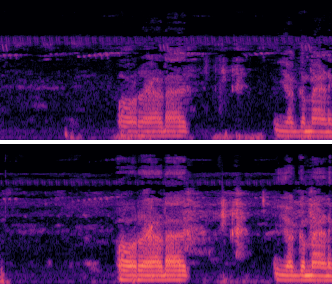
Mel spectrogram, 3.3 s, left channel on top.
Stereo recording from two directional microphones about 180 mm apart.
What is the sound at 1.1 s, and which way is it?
A man's voice, 45° right (ahead or behind).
